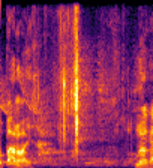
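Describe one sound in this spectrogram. A young man bites into an apple with a crunch.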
